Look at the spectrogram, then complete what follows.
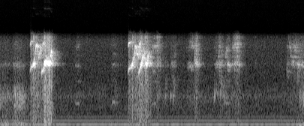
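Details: Cockatiel flock calling: two loud rasping chirps about two seconds apart, followed by softer broken chatter and twittering notes.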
